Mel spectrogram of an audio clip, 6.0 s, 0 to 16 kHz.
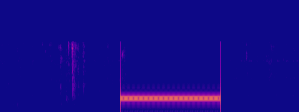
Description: Ringback tone (North America), 440 + 480 Hz.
